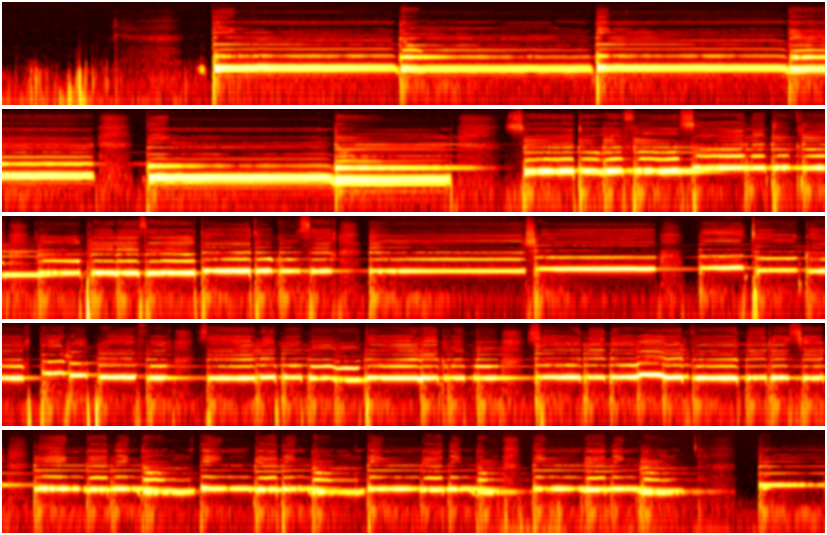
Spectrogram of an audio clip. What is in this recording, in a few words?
tenor; cloches sonnez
